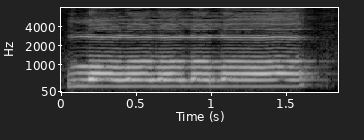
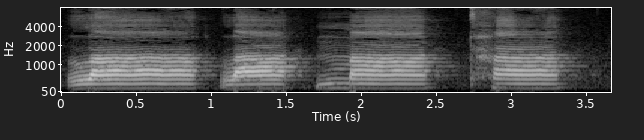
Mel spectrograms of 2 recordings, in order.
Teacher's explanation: your first tone this bad boy is flat flat all the way across it sounds a little bit like you're singing i think of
